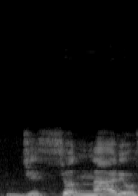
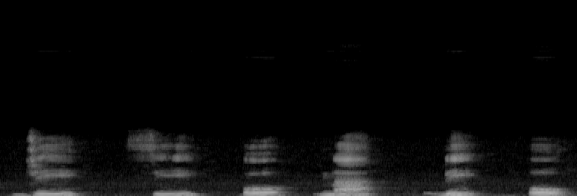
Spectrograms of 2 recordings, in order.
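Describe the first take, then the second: First: Said in the usual way. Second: Di-ci-o-na-ri-o very slowly, a pause after each syllable; Di-ci-o-na-ri-o chopped into slow, separate beats. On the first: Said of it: "Cinco sílabas". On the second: Shown as a demonstration. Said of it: "Quantas sílabas são?".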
